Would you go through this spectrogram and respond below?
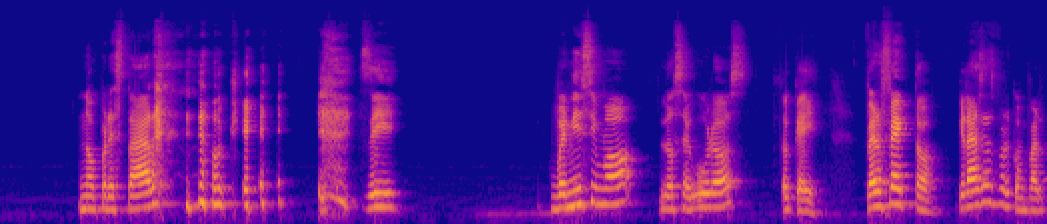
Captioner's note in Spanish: risas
